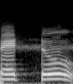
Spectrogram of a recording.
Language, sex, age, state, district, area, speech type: Telugu, female, 30-45, Andhra Pradesh, Visakhapatnam, urban, read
